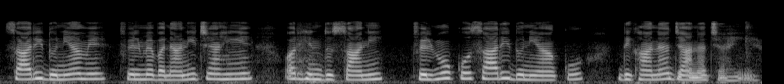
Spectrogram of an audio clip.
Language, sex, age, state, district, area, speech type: Urdu, female, 18-30, Delhi, Central Delhi, urban, spontaneous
